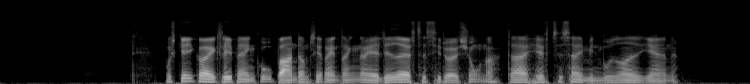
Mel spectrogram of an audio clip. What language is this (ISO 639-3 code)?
dan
